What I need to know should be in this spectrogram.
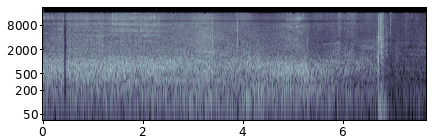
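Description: Highway traffic roars past close by.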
